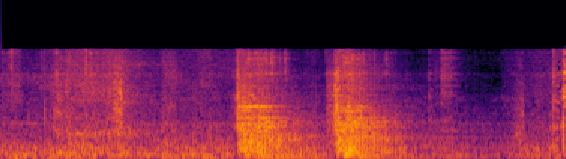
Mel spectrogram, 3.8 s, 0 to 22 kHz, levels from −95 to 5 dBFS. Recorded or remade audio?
remade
